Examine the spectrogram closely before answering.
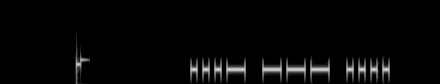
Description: Morse code, heard as a keyed tone, about 20 wpm, 700 Hz. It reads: VOH
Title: USA Call Sign Postfixes - 3 Letters 20wpm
